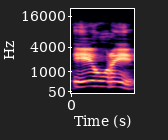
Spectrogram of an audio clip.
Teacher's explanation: तो ए और ए ये स्वर है पूरे, ए और ए कंठ तालव्य होते हैं।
